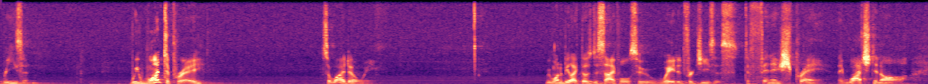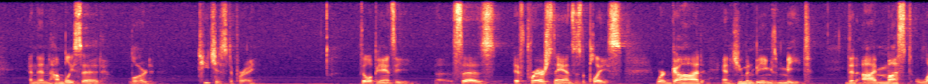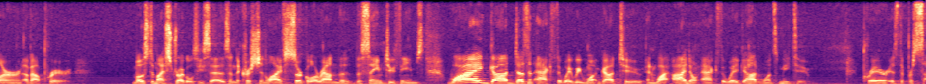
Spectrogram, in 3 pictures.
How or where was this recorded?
large echoing room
